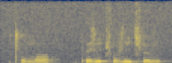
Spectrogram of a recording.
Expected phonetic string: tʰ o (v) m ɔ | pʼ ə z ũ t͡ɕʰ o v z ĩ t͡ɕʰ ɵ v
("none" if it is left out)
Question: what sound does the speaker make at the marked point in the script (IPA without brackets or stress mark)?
v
